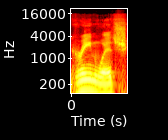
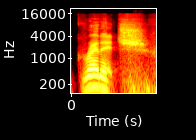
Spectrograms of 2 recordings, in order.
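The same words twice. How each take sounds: First: Greenwich is pronounced the American way. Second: Greenwich is pronounced the British way. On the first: The speaker calls it wrong. "I've been saying that wrong ... because I'm American" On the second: The speaker calls it right. "and it's Greenwich"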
